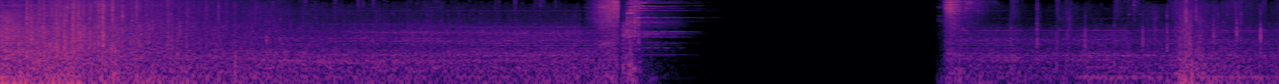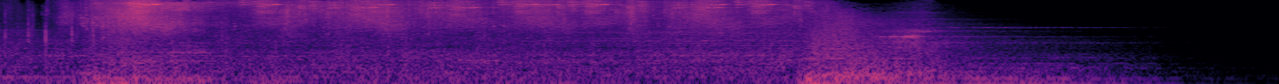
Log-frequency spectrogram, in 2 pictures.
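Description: Stone rubble bursts apart with a heavy crashing rumble.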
